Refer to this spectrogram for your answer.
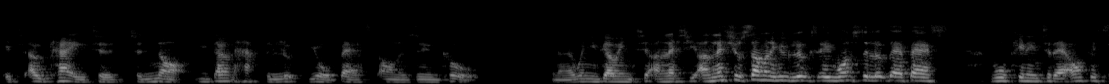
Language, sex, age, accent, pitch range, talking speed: English, male, 30-49, British, 115-160 Hz, 210 wpm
